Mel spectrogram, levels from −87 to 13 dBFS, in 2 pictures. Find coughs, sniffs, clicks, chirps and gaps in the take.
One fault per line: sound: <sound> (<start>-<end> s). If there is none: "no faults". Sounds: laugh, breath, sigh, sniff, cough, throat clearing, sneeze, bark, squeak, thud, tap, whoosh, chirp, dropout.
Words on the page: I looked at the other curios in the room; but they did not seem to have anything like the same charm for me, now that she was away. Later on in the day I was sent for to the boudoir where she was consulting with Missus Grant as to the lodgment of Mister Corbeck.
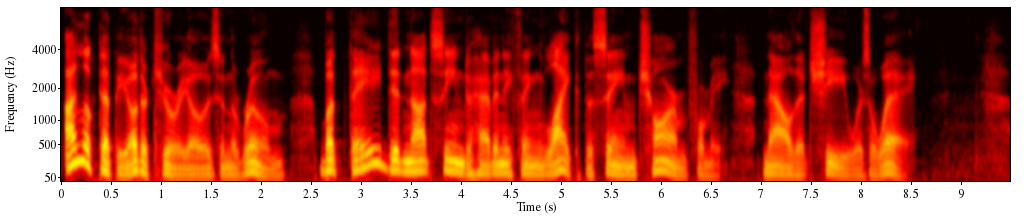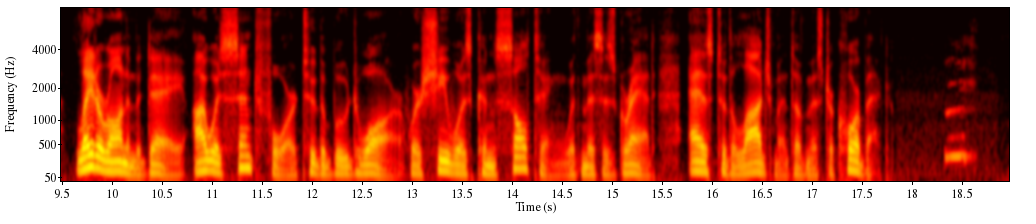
sound: laugh (18.3-18.7 s)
